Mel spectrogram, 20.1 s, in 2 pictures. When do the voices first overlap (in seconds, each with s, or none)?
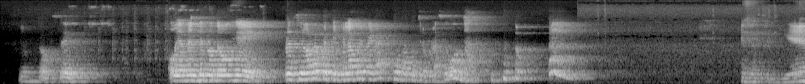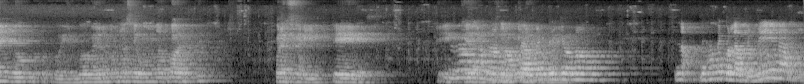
15.7 s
